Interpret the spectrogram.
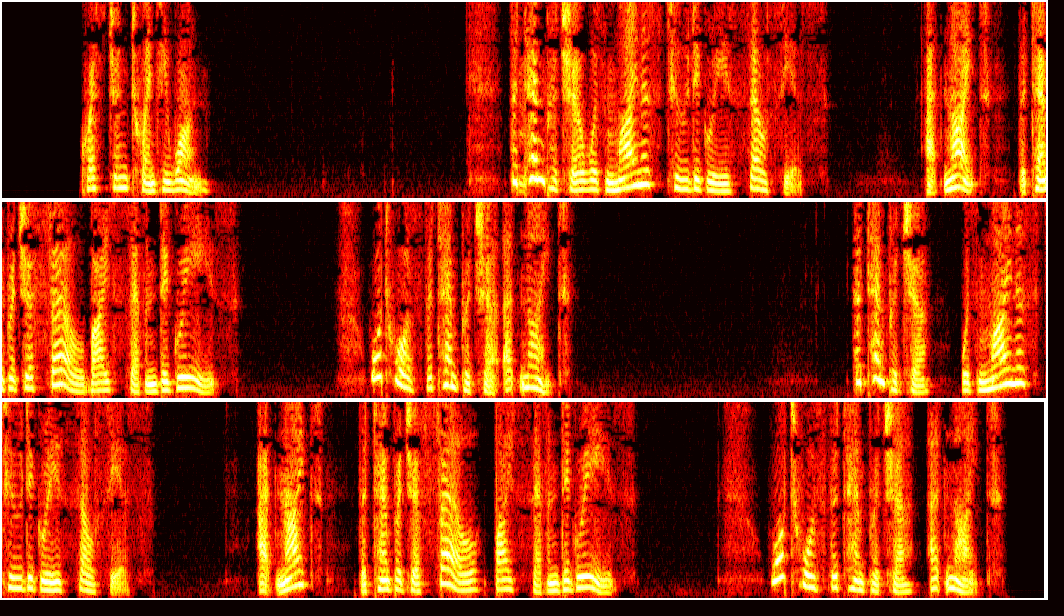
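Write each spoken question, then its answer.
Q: What was the temperature at night?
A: -9 degrees Celsius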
